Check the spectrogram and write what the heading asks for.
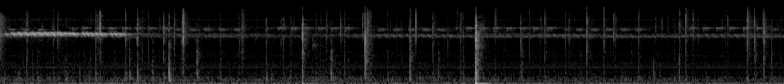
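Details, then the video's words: Crickets chirp behind a crackling fire on a deck. A loud, high, rapid trill opens for just over a second, then a fainter steady high chorus continues beneath irregular snapping pops of burning wood. "Crickets Chirping in the Background"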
